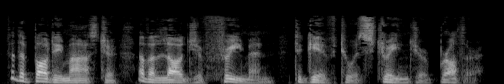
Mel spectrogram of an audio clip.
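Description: A bold young-blooded outlaw from an audiobook, played by a man. He is self-assured and matter-of-fact in his defiance, with a slightly husky voice, lively intonation and a close, dry sound. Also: on the low side, moderate pace, dry recording, exaggerated voice. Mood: dignified. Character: cool, bold male outlaw newcomer, quick-tongued. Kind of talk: audiobook character dialogue.

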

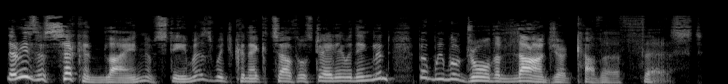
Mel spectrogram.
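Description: A man voicing a courteous, assured gentleman detective with a measured, persuasive manner in an audiobook story. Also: a little high, wildly swooping pitch, breathy edge, dry recording, exaggerated voice. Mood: brisk.

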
